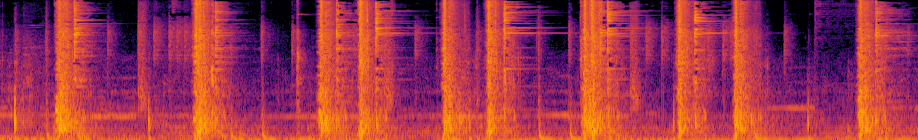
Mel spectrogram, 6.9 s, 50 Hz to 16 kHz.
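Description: A string of about ten pistol shots from a Glock 34, roughly one to two a second, with the short ring of steel plate targets being hit between some of them.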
